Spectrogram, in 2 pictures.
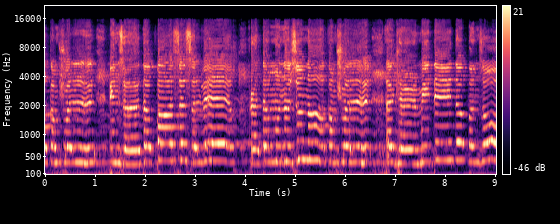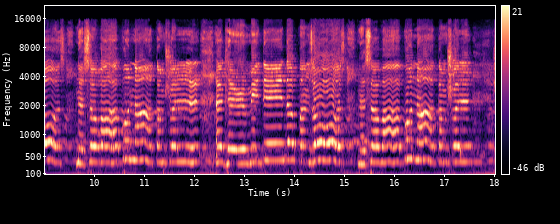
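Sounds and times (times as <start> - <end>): boy singing into a microphone: 0.0 - 18.0
short breaths: 12.1 - 12.4.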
